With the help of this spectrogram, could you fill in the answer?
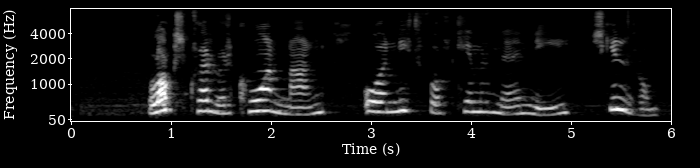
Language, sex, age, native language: Icelandic, male, 11, Icelandic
